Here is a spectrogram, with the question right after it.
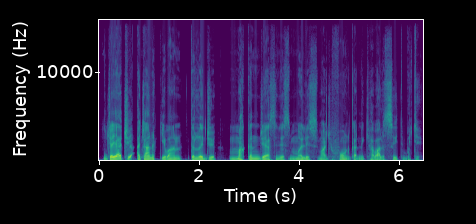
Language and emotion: Kashmiri, neutral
